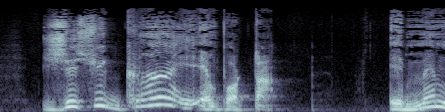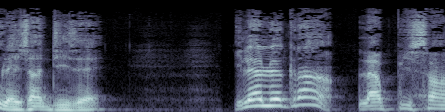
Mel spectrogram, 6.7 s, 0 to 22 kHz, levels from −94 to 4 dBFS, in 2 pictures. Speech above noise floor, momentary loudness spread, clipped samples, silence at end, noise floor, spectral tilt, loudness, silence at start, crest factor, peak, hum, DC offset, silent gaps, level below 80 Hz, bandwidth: 46 dB; 9 LU; under 0.1%; 0 s; -61 dBFS; -4.5 dB/octave; -16 LUFS; 0.3 s; 16 dB; -2 dBFS; none; under 0.1%; none; -38 dBFS; 16.5 kHz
